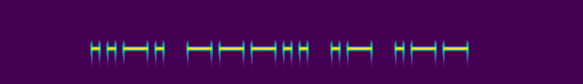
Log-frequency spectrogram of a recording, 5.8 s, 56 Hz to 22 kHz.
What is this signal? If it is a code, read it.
Morse code, heard as a keyed tone, about 15 wpm, 700 Hz. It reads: F8AW
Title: DXCC-100 Call Signs - 4 Characters - 15wpm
